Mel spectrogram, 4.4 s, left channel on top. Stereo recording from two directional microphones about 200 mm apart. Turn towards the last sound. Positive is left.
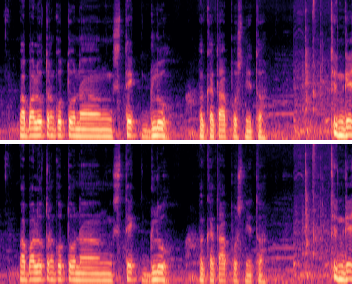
turn(degrees=20)  # may be behind; listen again after turning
